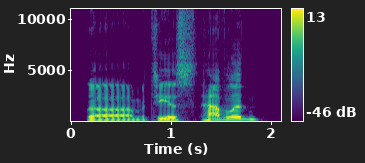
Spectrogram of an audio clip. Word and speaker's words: Matthias Havlid: Add in names like Brandon Coe, Daniil Gushkin, Matthias Havlid. Am I saying that correctly? Feels like it. – I believe so, yeah.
